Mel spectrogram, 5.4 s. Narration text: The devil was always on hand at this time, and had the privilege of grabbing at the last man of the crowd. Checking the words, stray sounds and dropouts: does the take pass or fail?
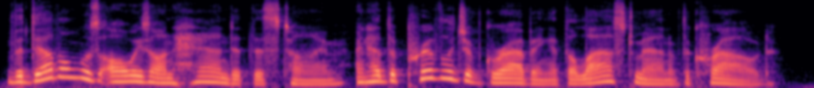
pass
